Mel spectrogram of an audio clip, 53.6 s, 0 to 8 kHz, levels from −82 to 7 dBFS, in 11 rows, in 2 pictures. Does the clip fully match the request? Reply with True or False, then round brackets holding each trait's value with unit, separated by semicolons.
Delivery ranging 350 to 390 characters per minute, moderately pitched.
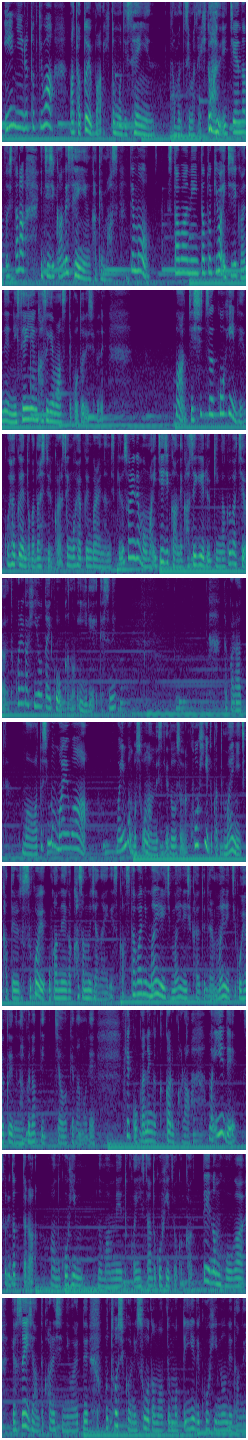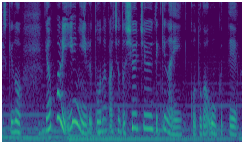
True (375 characters per minute; 175 Hz)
